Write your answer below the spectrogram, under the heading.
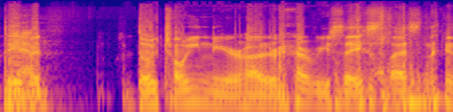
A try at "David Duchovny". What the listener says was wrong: David Duchovny, you mean? He said Dutch oven.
